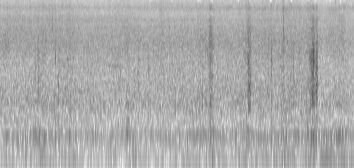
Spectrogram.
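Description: Dense, steady hum of a swarm of giant honeybees flying around their opened comb. A few short sharp clicks come in the second half.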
